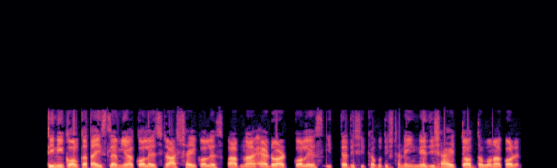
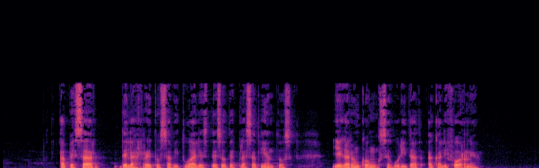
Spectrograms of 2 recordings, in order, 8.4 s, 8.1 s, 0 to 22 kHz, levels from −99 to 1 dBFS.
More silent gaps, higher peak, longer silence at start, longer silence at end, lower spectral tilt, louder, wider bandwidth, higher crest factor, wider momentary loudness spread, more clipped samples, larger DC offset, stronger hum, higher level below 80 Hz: first, 3.35-3.40 s, 4.36-4.40 s, 4.98-5.10 s vs none; first, -2 dBFS vs -12 dBFS; second, 0.7 s vs 0.9 s; second, 0.6 s vs 0.9 s; about the same, -5.5 dB/octave vs -5.5 dB/octave; first, -17 LUFS vs -32 LUFS; second, 7.8 kHz vs 11.5 kHz; second, 16 dB vs 22 dB; about the same, 9 LU vs 10 LU; neither; neither; neither; about the same, -52 dBFS vs -52 dBFS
